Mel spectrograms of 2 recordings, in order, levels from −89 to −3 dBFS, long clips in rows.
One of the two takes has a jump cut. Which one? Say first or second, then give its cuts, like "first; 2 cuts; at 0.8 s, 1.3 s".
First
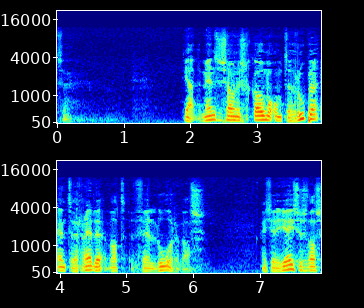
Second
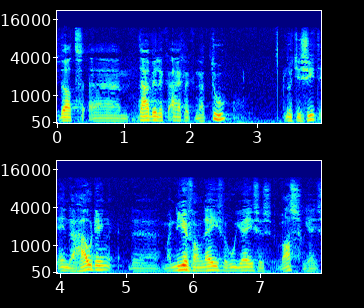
second; 1 cut; at 1.2 s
